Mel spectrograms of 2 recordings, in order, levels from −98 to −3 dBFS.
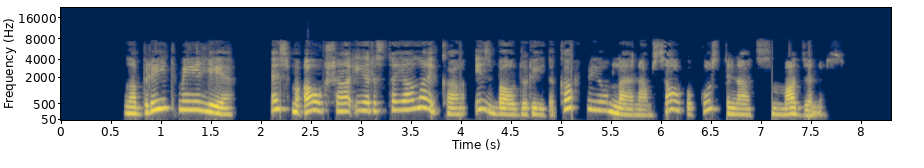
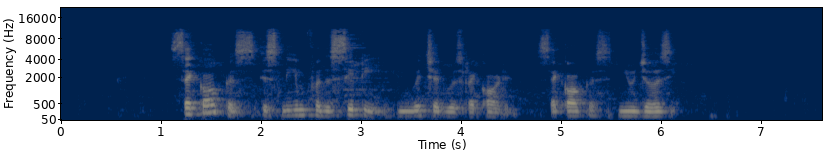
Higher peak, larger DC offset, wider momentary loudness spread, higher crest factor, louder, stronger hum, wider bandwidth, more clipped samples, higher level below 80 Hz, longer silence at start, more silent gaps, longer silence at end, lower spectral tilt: first, 0 dBFS vs -28 dBFS; neither; about the same, 8 LU vs 10 LU; second, 18 dB vs 24 dB; first, -17 LUFS vs -51 LUFS; neither; second, 7.8 kHz vs 11.5 kHz; neither; first, -54 dBFS vs under -90 dBFS; second, 0.65 s vs 1.1 s; first, 1.75-2.09 s, 6.35-6.39 s vs none; second, 0.55 s vs 1.45 s; first, -6.5 dB/octave vs -4 dB/octave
